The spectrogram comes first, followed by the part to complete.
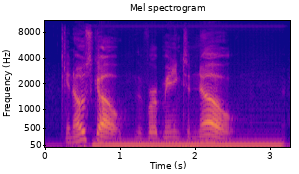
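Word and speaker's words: γινώσκω: Ginosko, the verb meaning to know, or in this case, I know. Here we have three syllables. See, gi, nosk, and ko.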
